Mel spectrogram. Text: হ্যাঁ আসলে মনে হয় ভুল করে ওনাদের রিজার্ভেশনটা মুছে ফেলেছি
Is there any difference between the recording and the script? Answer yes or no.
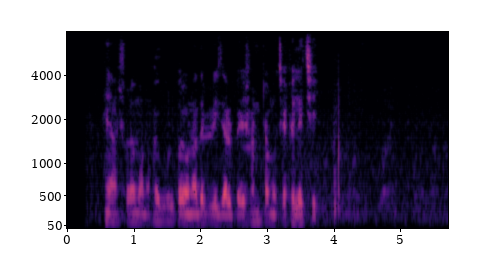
no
